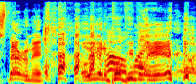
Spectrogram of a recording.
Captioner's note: laughs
